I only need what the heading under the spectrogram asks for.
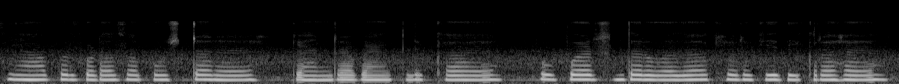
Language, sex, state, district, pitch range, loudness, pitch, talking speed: Hindi, female, Andhra Pradesh, Chittoor, 210-220 Hz, -21 LUFS, 215 Hz, 115 wpm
